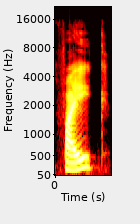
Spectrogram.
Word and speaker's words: Feig: Lively yeah Paul Fike I'm going to say his name I feel like I have to say that for the next few times for anyone who doesn't understand why I'm saying f that's how the German pronunciation which is he's his name is German or and or like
